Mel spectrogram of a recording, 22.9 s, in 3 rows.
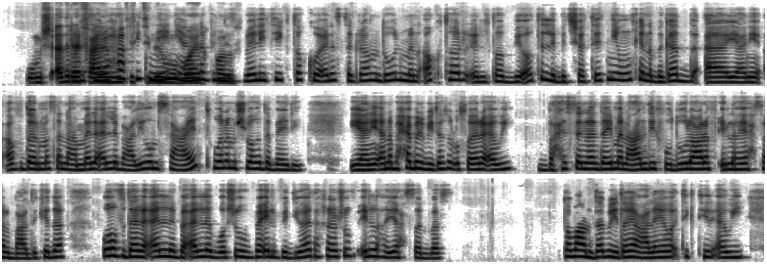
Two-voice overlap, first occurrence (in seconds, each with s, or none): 0.7 s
